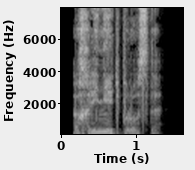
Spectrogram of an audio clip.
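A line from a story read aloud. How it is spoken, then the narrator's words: Mutter. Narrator (Russian): пробормотал Степа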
